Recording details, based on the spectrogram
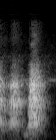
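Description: Two loud, close dog barks come in quick succession, the second sharper, with no other sound around them.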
